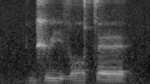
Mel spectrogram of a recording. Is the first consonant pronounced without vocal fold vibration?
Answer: no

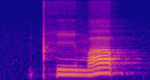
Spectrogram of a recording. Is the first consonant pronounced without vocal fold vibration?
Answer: yes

